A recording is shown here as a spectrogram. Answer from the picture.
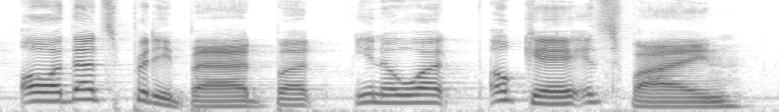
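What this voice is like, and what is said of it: Poorly done put-on accent. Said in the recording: “I'm doing a terrible job in the accent.”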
